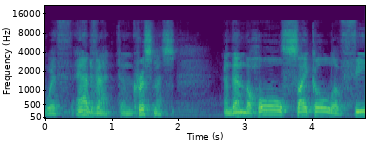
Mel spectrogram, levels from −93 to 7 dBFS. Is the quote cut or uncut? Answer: cut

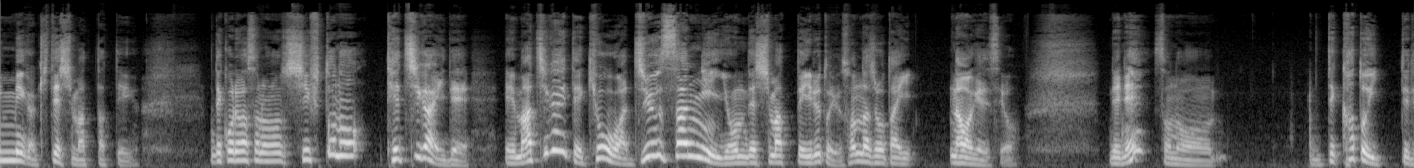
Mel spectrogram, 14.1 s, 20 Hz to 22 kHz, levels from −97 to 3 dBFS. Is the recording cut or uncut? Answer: uncut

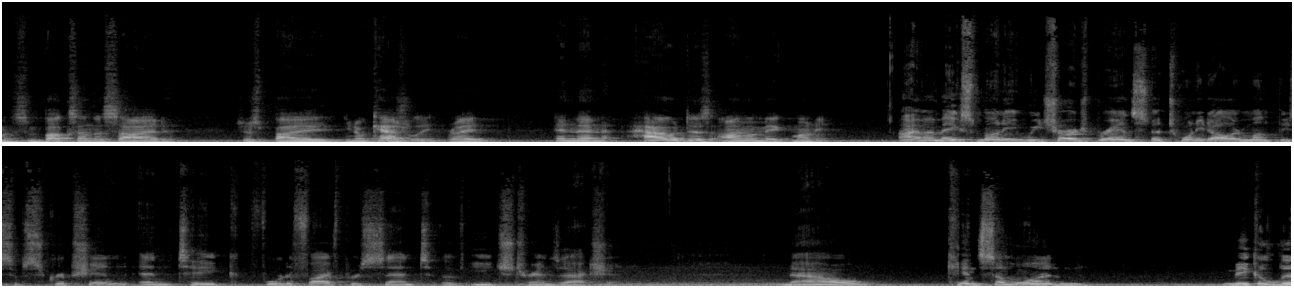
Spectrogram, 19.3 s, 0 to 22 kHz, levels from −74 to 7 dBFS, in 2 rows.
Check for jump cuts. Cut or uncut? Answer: uncut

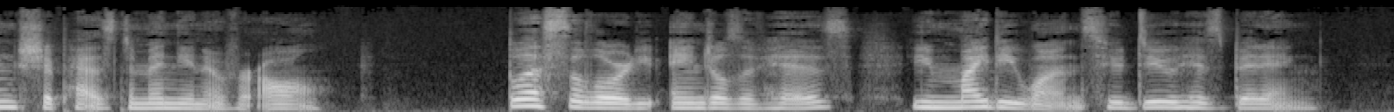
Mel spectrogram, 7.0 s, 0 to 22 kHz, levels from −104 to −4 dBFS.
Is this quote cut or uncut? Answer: uncut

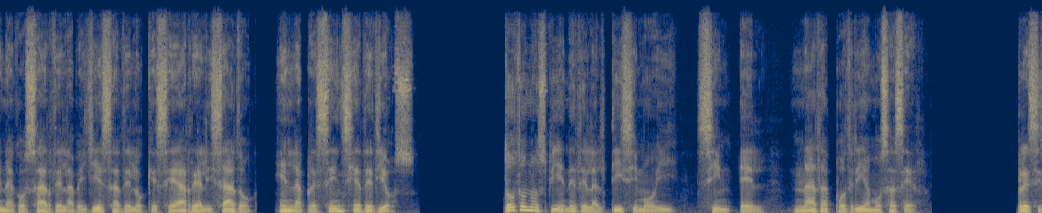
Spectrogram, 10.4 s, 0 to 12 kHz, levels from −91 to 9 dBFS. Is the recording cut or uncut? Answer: cut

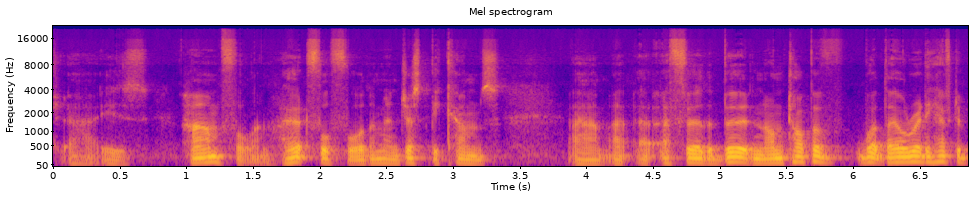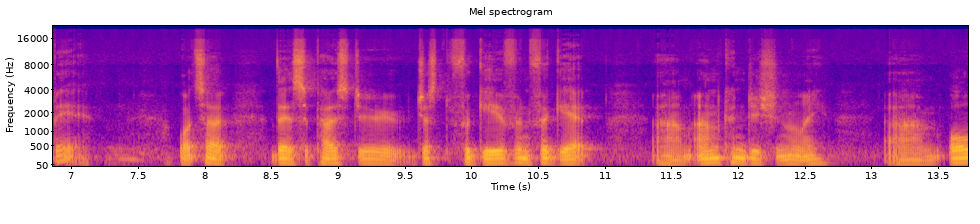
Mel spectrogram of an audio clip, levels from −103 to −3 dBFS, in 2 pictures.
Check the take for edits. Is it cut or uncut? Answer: uncut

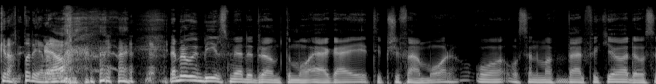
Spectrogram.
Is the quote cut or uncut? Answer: uncut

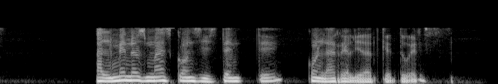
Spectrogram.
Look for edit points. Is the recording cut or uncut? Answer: uncut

